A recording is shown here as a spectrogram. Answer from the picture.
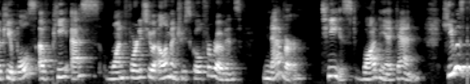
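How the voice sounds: Quiet surroundings behind a natural reading voice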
